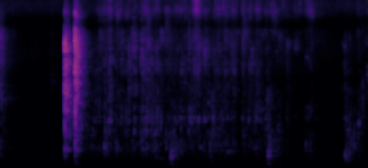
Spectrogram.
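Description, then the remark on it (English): Water is poured for drinking, starting with a sharp clunk and then a steady splashing rush that tapers off, followed by a few soft handling noises. No one speaks. “One second, I need some water.”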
